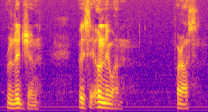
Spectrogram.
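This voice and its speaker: His pace is fairly slow. The man talks with a British accent. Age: 80s+. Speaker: convert to Islam who completed hajj. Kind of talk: interview answer.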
